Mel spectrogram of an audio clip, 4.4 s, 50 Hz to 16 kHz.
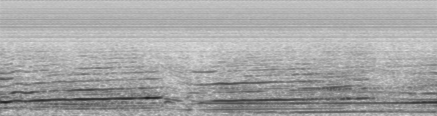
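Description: A historic Williams Formula 1 car accelerates hard at Magny-Cours, its engine screaming loud and close, dipping briefly at a gear change before climbing again, with no talk.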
